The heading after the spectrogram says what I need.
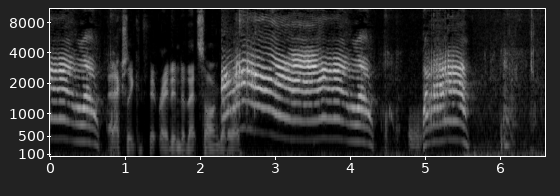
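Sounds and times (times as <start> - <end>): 
angry cat yowling over a taken treat: 0.0 - 0.7, 2.3 - 5.7
speech: 0.8 - 2.9, 4.8 - 5.6.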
